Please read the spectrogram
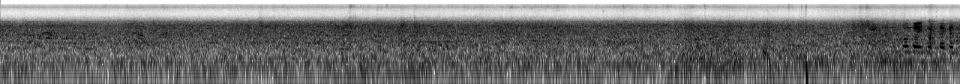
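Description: Steady noise of a busy street with traffic, with wind rushing on the microphone, and one sharp click near the end.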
